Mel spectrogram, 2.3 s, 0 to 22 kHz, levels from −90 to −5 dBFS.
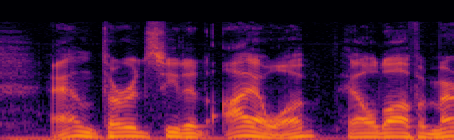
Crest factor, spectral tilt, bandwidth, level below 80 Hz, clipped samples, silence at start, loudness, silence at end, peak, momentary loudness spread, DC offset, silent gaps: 14 dB; -6 dB/octave; 11.5 kHz; -46 dBFS; under 0.1%; 0 s; -30 LUFS; 0 s; -16 dBFS; 4 LU; under 0.1%; none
